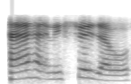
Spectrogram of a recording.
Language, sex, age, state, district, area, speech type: Bengali, female, 60+, West Bengal, Purulia, rural, conversation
